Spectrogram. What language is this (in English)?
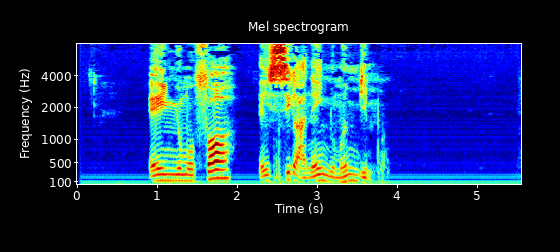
Fang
